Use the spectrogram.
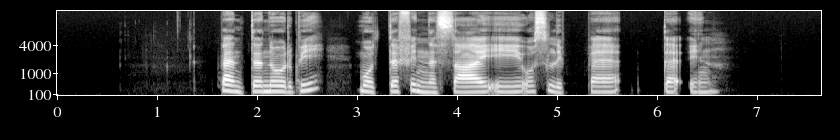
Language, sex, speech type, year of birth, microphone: Norwegian, female, read, 1989, Shure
